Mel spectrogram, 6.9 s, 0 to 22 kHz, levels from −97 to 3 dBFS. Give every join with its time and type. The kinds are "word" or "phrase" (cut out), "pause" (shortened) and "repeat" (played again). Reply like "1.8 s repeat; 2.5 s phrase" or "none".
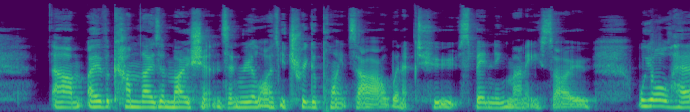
2.8 s word; 4.1 s word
